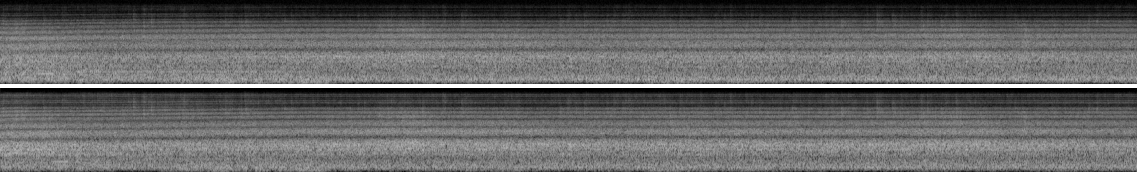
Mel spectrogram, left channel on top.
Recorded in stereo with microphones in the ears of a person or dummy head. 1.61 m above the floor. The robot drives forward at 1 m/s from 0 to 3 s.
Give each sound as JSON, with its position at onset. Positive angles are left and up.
{"t": 0.0, "sound": "running water", "side_deg": -35}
